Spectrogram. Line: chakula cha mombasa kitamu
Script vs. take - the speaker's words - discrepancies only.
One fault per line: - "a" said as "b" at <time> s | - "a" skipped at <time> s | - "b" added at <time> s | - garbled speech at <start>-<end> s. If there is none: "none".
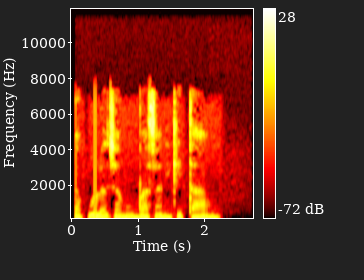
- "ni" added at 1.4 s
